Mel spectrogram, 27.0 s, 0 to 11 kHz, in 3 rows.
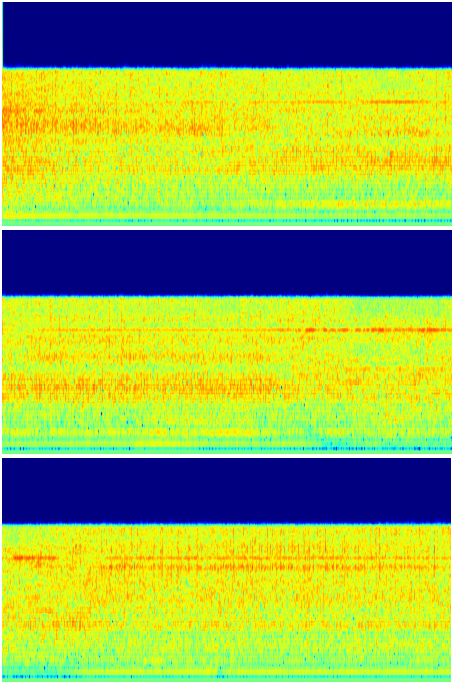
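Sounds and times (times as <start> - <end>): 
pump cavitation: 0.0 - 26.9.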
